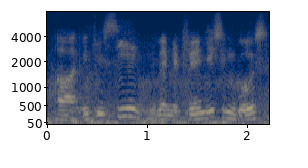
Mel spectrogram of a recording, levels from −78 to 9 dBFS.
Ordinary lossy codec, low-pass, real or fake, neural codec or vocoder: none; none; fake; codec, 16 kHz, 2 kbps, FreqCodec, smaller model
